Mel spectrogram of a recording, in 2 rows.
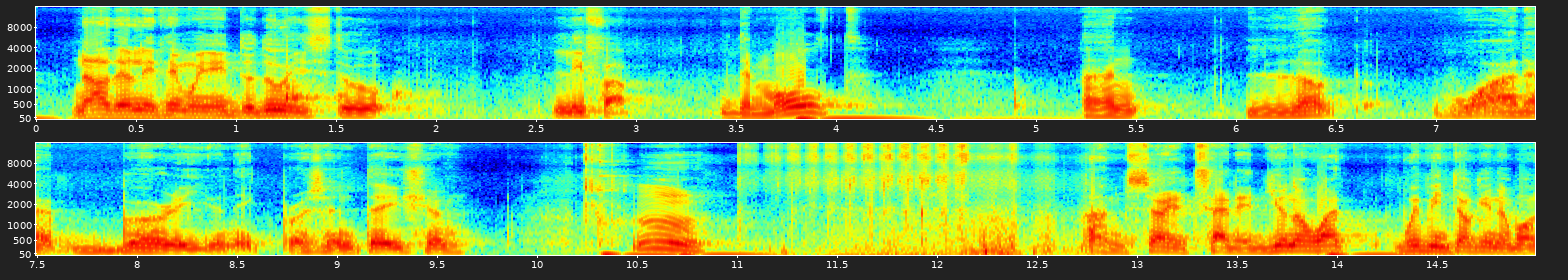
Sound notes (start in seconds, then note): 11.0 rubbing hands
